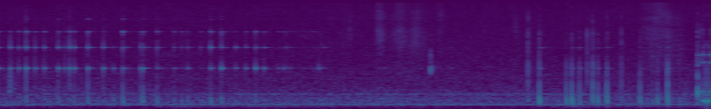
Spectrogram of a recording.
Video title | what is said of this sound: [ASMR] Show & Tell - Fall Candles - Fast Tapping + Soft Speaking | if you take the lid off you have that high pitched glass noise the deeper glass noise at the bottom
